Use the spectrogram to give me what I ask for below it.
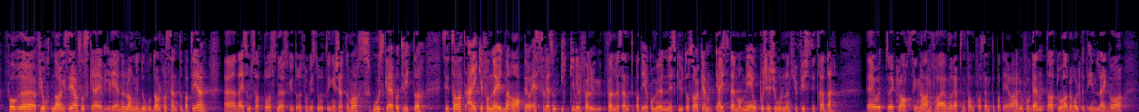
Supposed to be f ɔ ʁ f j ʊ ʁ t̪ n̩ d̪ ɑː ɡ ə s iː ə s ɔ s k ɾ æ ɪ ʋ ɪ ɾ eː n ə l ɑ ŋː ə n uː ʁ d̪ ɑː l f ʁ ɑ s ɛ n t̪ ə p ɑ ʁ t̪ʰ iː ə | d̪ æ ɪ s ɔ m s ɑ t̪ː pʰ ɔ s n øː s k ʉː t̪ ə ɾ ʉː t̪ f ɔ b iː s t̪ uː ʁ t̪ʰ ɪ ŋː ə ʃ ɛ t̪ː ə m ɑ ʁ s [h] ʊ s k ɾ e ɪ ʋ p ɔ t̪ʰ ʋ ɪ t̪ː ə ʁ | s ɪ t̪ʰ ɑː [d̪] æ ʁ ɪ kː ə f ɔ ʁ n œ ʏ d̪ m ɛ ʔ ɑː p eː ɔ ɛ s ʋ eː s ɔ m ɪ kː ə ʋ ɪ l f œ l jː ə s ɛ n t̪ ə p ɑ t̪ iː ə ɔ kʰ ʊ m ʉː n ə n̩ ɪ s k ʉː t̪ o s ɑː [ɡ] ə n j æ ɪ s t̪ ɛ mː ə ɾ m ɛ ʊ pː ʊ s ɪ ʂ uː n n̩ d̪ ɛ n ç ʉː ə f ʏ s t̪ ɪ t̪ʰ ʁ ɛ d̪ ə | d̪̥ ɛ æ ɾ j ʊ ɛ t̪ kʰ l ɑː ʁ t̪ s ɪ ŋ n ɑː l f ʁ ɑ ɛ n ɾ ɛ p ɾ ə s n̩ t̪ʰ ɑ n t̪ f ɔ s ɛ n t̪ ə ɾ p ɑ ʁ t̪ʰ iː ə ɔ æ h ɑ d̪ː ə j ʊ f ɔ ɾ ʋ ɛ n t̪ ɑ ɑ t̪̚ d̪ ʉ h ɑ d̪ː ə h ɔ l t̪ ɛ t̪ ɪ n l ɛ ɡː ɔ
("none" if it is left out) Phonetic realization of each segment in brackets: h, t̪, k

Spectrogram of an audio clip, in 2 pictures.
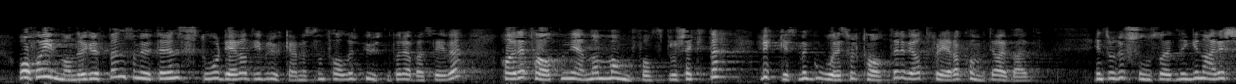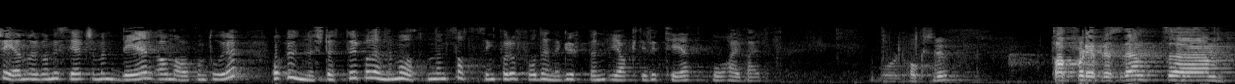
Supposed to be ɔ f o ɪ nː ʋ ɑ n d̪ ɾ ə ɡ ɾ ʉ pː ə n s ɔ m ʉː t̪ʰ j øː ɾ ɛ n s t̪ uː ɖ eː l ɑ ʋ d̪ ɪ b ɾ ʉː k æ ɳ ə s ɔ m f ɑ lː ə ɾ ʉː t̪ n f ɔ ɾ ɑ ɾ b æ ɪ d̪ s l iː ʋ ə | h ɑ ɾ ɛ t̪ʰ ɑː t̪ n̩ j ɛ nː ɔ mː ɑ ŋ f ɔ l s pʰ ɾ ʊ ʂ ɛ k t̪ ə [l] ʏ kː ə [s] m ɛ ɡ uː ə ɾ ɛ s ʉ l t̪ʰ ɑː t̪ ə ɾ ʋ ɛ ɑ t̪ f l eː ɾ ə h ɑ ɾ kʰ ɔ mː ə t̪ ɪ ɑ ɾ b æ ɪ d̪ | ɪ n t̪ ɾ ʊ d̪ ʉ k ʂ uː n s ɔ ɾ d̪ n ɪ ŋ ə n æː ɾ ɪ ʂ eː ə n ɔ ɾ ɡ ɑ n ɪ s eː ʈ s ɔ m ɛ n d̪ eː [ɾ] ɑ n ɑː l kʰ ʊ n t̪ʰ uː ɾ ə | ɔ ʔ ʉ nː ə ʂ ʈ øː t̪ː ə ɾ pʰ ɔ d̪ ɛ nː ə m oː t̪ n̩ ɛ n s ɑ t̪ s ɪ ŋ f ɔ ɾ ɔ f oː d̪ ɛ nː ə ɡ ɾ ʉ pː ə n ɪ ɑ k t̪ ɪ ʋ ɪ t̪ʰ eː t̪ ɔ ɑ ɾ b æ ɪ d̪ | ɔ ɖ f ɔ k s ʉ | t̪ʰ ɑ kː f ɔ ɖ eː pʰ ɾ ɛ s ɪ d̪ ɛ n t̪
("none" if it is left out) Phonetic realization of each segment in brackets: l, s, l

